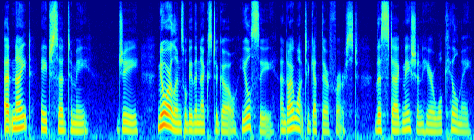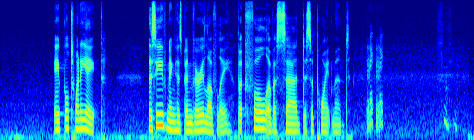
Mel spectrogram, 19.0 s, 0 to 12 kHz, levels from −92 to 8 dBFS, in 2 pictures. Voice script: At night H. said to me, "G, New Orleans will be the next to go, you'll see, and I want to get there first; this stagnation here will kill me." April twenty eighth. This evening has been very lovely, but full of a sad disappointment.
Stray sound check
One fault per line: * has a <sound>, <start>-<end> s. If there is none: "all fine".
* has a laugh, 16.8-17.1 s
* has a laugh, 18.2-18.7 s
